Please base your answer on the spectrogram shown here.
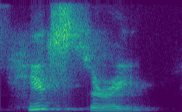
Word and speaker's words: history: The question is, which words in the list have the same pattern of stress as history? History, stressnya di mana? In the first syllable.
